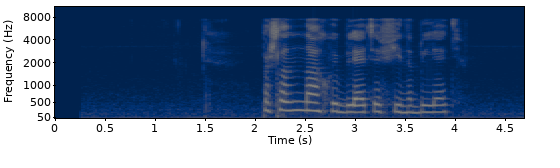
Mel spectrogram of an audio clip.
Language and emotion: Russian, angry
